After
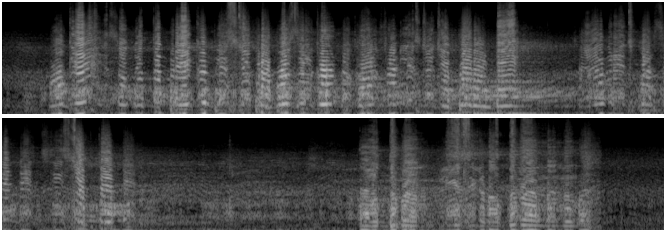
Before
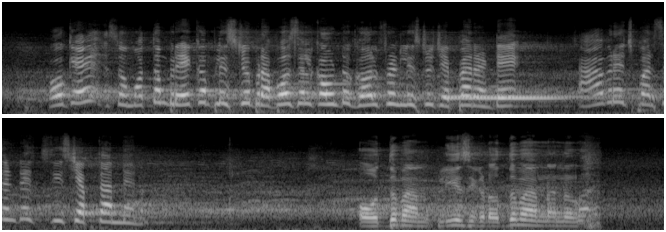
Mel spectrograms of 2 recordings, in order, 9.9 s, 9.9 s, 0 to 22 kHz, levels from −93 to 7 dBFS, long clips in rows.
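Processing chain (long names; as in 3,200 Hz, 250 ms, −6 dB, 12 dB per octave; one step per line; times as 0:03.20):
stylus tracing distortion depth 0.26 ms
flanger 0.94 Hz, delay 3 ms, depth 4.9 ms, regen +42%
gate on every frequency bin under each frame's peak −10 dB weak
level +5.5 dB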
